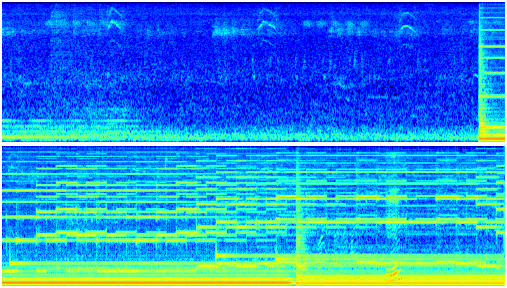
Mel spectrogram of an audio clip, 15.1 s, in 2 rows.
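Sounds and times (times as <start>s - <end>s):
bird chirping: 0.0s - 7.8s
low hum: 7.2s - 15.0s.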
